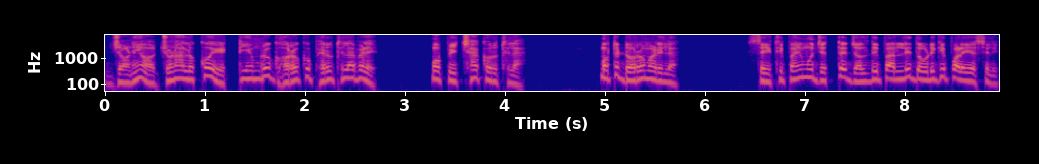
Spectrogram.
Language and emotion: Odia, fearful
